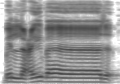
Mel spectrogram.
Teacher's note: بصیر بالعباد با کو لام کے ساتھ ملائیں گے, عین کو موٹا کریں گے, اور با کے ساتھ الف مدہ ایک انداز میں کھینچیں گے, دال کو ساکن کریں گے, قلقلہ کریں گے.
